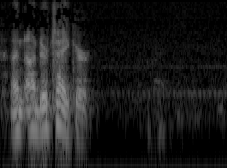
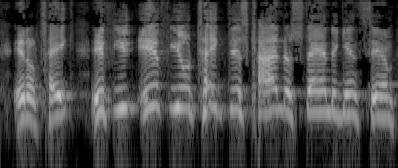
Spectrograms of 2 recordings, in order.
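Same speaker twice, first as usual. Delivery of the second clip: slow, rising, louder preaching read; preaching scripture; 5 semitones higher, 4 dB louder than usual. Acted. Preacher pressing the verse on his church, slow and rising. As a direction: drive the verse home like a preacher.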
